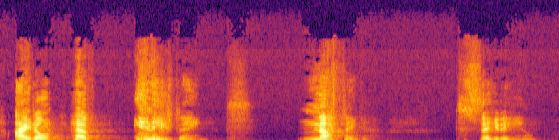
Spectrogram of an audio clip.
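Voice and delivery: forced out through clenched, gritted teeth. Telling the story of Mary speaking to her sister Martha, through gritted teeth. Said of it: "looks at Martha through gritted teeth and says".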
